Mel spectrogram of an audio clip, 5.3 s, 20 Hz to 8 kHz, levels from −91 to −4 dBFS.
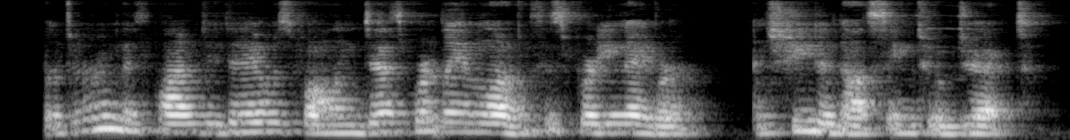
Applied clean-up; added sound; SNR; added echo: neural mask model DeepFilterNet 3.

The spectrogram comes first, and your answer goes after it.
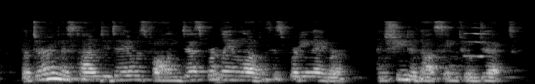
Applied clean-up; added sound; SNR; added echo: classical method WPE with log-MMSE.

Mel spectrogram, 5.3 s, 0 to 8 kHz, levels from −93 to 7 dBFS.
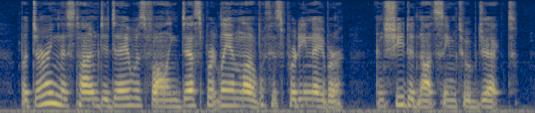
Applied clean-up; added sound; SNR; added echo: none; none; none; none.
